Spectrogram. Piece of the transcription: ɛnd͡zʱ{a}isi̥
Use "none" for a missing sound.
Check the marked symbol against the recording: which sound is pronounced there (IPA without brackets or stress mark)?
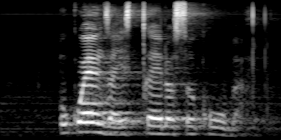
a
